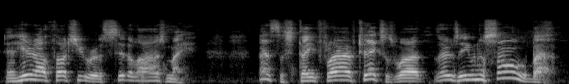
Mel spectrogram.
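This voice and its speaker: An actor playing a folksy, teasing police detective partner in an easygoing 1940s radio drama style. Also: male voice, sits high, big pitch swings, brisk, gravelly, fairly bright tone, heavily acted.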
